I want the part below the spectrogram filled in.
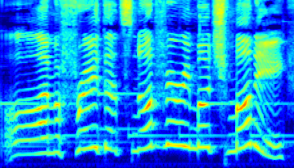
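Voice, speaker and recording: A woman's voice: extremely high pitch, lively intonation, unhurried, sharp tone, faint music behind, pitched above the performer's own voice, heavily acted. A woman voicing a jolly but easily outraged male crocodile baker in a children's story, with stammering, indignant exclamations. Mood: apologetic, wistful.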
